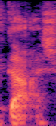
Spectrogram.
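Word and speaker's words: gauche: I would think it would be go, but they say it's gosh, right?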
